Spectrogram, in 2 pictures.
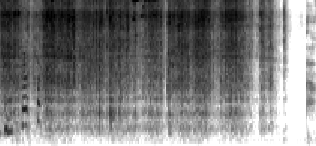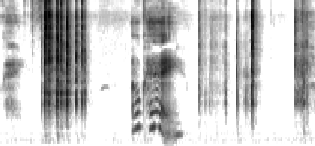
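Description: Small metal charms jingling together in a dense rattle for about three seconds, then a few separate clinks as they land and settle on the tabletop board.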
